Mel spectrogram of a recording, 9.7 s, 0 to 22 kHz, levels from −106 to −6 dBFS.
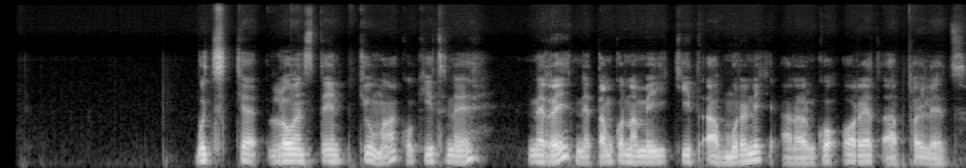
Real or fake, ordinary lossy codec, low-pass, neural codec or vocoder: fake; none; 19.8 kHz; vocoder, 44.1 kHz, 128 mel bands every 512 samples, BigVGAN v2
